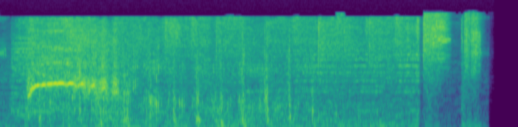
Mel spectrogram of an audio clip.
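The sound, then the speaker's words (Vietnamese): A horse gives one loud, high whinny, followed by many clopping hoofbeats in an uneven rhythm that gradually fade out. “Sơn Dương áp ngựa lại”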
